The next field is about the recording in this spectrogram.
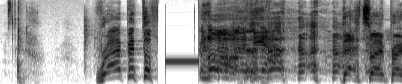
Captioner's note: beep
